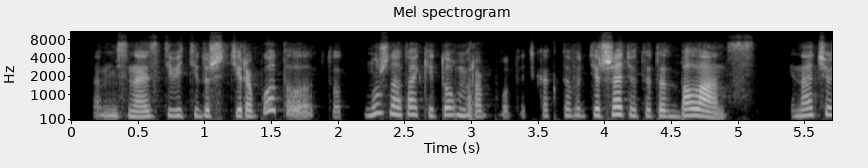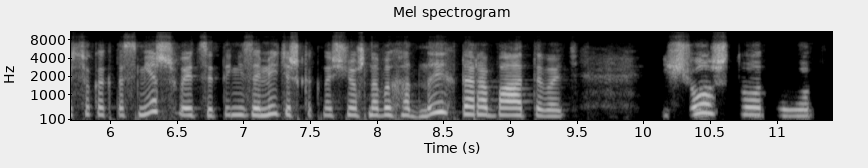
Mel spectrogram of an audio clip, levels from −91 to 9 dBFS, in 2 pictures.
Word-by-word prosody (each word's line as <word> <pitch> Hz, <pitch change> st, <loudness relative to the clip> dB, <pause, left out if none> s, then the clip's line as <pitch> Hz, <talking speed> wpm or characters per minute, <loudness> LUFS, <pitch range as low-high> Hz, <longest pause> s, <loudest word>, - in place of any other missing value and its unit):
там, 250 Hz, -2 st, -15 dB
не 235 Hz, -, -10 dB
знаю, 195 Hz, -2 st, -3 dB
с 190 Hz, -, -13 dB
9 225 Hz, +2 st, -9 dB
до 220 Hz, -, -5 dB
6 225 Hz, -, +2 dB
работал, 230 Hz, -, -5 dB
то 185 Hz, -, -16 dB, 0.2 s
нужно 290 Hz, +3 st, -3 dB
так 270 Hz, -2 st, -6 dB
и -, -, -6 dB
дома 245 Hz, 0 st, -6 dB
работать, 205 Hz, +3 st, -14 dB
как-то 220 Hz, +2 st, -14 dB
вот 240 Hz, -2 st, -14 dB
держать 260 Hz, +3 st, +6 dB
вот 230 Hz, -1 st, -11 dB
этот 215 Hz, -1 st, -7 dB
баланс, 220 Hz, -3 st, -1 dB, 0.2 s
иначе 250 Hz, +5 st, -3 dB
всё 280 Hz, +2 st, -3 dB
как-то 265 Hz, -1 st, -5 dB
смешивается, 255 Hz, -5 st, +2 dB
и -, -, -21 dB
ты 260 Hz, +4 st, -12 dB
не 265 Hz, 0 st, -4 dB
заметишь, 265 Hz, +2 st, +3 dB
как -, -, -16 dB
начнешь 250 Hz, -1 st, +2 dB
на 250 Hz, -, 0 dB
выходных 255 Hz, -, -1 dB
дорабатывать, 255 Hz, -5 st, +2 dB, 0.6 s
еще 290 Hz, +7 st, +3 dB
что-то 270 Hz, -4 st, +3 dB
вот. 225 Hz, 0 st, -5 dB
250 Hz, 190 wpm, -22 LUFS, 225-265 Hz, 0.6 s, держать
